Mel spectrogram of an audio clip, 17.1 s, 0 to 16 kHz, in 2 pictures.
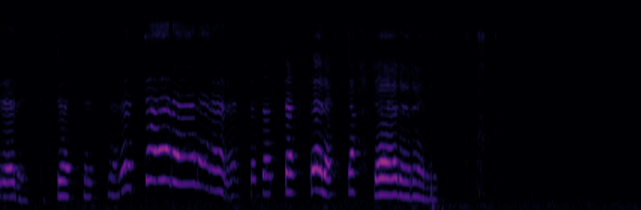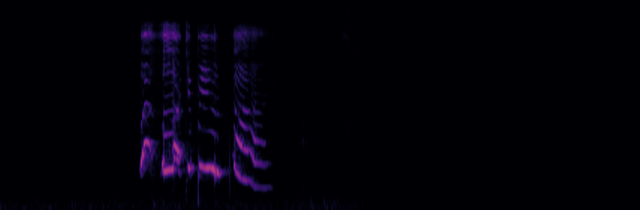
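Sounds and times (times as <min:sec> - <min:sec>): girl singing: 0:00.0 - 0:05.9, 0:10.4 - 0:12.2.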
